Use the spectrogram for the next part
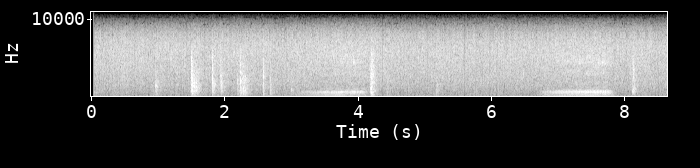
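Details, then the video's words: A Shih Tzu at nap time snores indoors: a few soft clicks and rustles at first, then two buzzy, rasping breaths about four seconds apart over a low steady hum. "GiGi's snoring!"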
